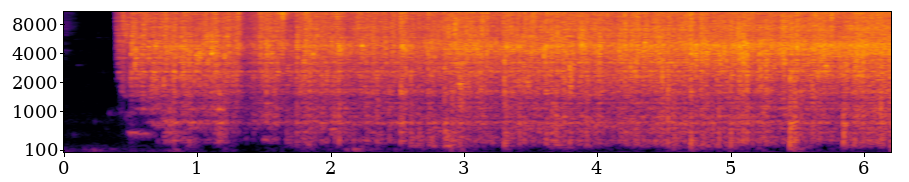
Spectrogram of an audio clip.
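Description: Loud, steady sizzling of tawilis fish frying in hot oil, starting abruptly after a brief silence and crackling continuously close by with no voices.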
